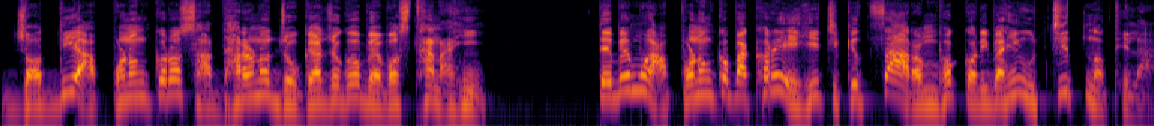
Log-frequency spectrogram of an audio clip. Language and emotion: Odia, disgusted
